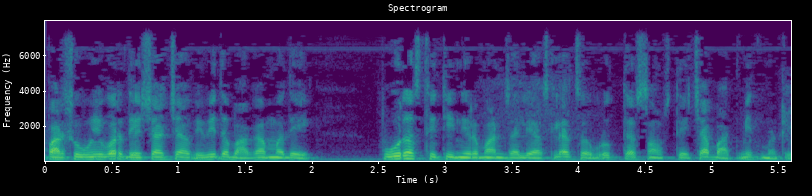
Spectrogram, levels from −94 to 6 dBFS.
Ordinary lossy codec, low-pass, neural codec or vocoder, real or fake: Opus, 64 kbps; 7.2 kHz; none; real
